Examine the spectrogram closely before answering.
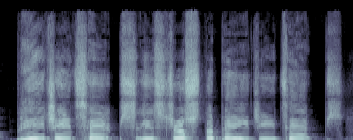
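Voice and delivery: very high, loud, slowed cry; shrill neighbour. Acted. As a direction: wail for the plain tea. Crowd offering teas.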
